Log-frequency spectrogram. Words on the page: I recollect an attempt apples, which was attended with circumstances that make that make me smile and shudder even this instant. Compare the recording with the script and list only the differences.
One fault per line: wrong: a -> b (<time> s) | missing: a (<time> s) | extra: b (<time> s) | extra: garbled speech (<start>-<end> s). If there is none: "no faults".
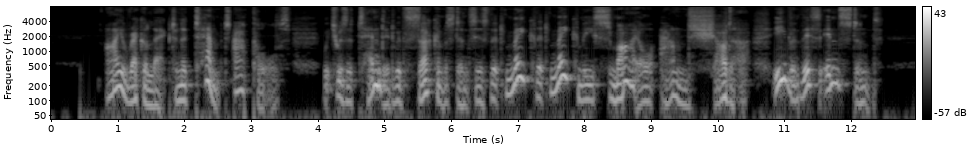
no faults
